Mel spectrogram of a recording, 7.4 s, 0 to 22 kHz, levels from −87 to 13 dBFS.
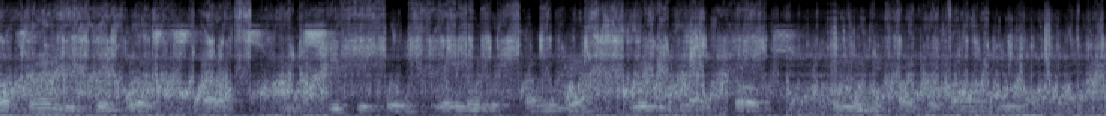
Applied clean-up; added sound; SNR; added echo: none; Liquid; -4 dB; none.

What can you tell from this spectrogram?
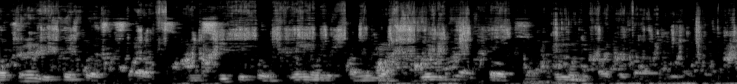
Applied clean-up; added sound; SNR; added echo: classical method Wiener filter.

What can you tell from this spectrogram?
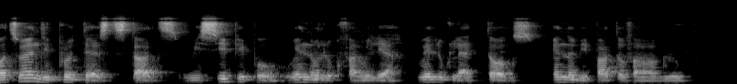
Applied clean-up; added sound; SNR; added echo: none; none; none; none.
